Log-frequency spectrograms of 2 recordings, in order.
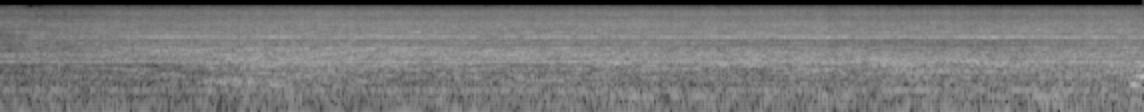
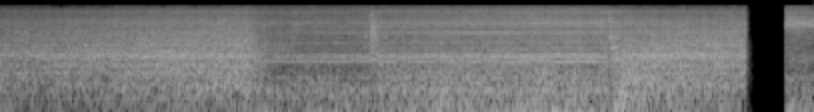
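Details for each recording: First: Steam locomotive boiler injector on a successful start: steady, even rushing hiss with a faint high singing note that holds without breaking; the injector has picked up and is feeding water. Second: Grand Canyon steam locomotive boiler injector, unsuccessful start: steady loud hiss of steam blowing through and venting outside without stopping; the injector fails to pick up water.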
